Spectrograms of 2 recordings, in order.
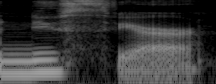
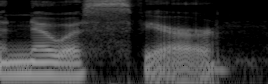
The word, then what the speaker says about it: noosphere: So he came up with this idea of the noosphere or the noosphere. It's spelled N-O-O-S-P-H-E-R-E.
